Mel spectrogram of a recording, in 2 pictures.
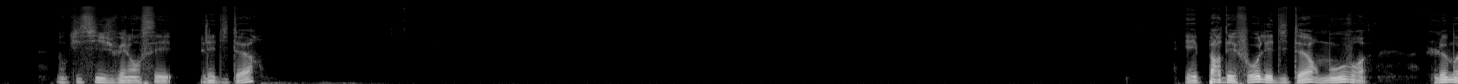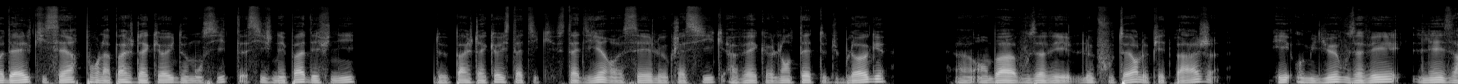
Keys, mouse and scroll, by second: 3.9 click, 23.9-24.8 scroll down 6, 26.5-29.1 scroll up 4.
